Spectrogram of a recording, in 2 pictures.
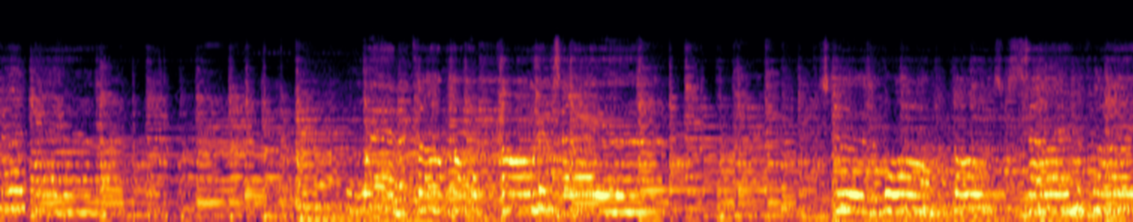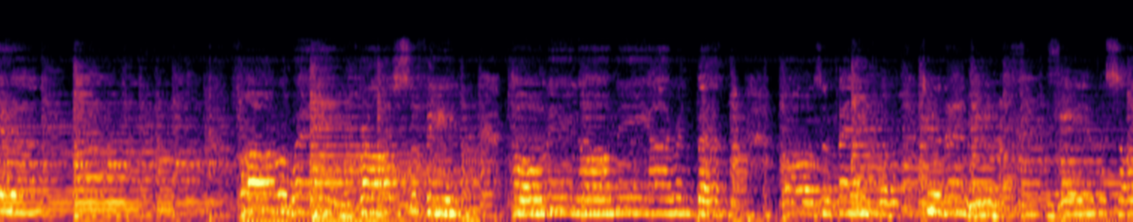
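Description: Music: acoustic guitars playing a song.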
